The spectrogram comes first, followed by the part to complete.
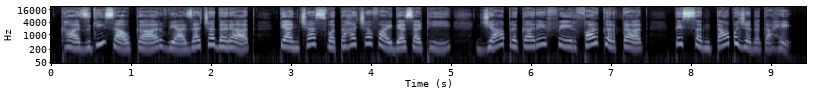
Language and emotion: Marathi, disgusted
